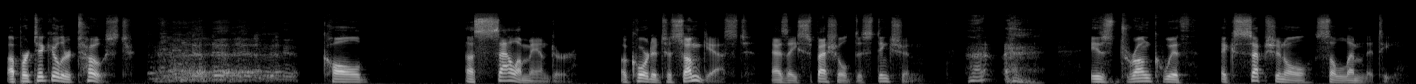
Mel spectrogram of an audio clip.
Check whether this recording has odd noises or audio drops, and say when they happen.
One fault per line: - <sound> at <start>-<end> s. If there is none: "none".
- laugh at 1.5-3.0 s
- throat clearing at 9.6-10.5 s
